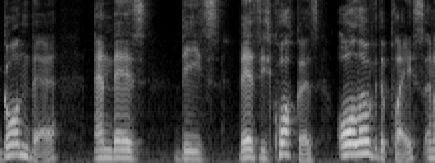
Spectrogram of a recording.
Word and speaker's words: quokka: And they're called the quokka. What is it? How do you spell it?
